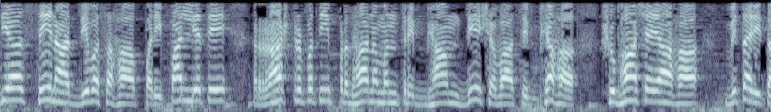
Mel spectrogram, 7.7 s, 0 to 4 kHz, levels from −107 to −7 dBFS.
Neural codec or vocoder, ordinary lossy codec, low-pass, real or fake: none; none; 3.6 kHz; real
